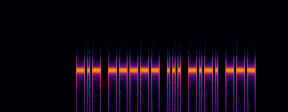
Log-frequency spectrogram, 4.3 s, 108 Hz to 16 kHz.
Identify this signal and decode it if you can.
Morse code, heard as a keyed tone, about 29 wpm, 700 Hz. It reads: K0SCO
